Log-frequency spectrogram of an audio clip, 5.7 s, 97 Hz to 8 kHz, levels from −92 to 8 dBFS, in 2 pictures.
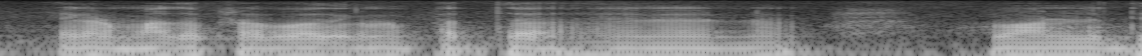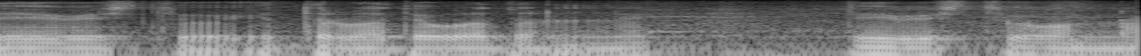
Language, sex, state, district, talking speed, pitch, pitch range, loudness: Telugu, male, Andhra Pradesh, Manyam, 75 wpm, 90 Hz, 90-95 Hz, -19 LUFS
